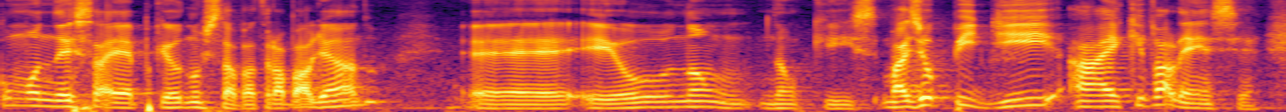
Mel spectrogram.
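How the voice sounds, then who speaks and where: Noticeable background noise sits behind a man of medium pitch who talks at a fairly slow pace with lively intonation. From Brazil. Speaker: emigrant recounting experience. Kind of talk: interview. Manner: hesitant, many fillers and repetitions.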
